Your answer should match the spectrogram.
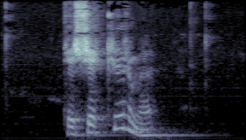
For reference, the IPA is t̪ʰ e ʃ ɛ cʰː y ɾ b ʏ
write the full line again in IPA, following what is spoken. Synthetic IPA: t̪ʰ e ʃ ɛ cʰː y ɾ m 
